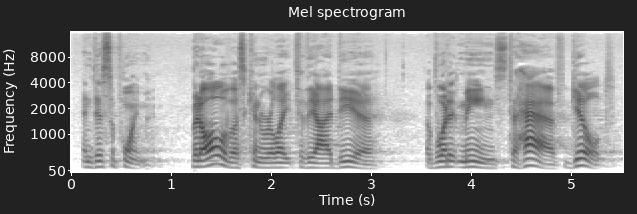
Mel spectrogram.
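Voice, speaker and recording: Male pastor, lively swooping pitch, emphatic sermon storytelling, echo of a church hall. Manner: animated, emphatic storytelling preaching.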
